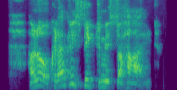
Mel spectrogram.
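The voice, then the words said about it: Put-on accent imitating a caller. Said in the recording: “I'm just doing the accent. ... this is a pretty accurate version of who rang.”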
